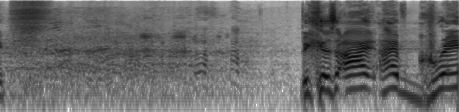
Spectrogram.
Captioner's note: audience laughs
